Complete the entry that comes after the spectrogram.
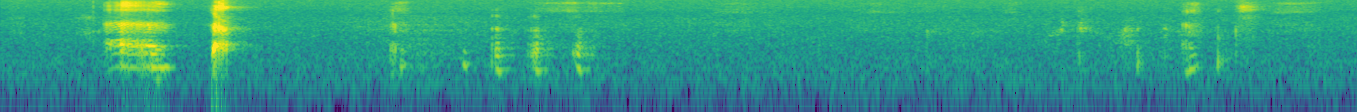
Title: More baby hiccups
